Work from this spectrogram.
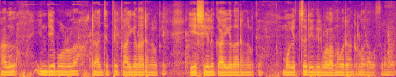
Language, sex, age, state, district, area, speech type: Malayalam, male, 45-60, Kerala, Alappuzha, rural, spontaneous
